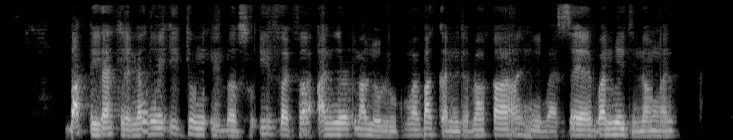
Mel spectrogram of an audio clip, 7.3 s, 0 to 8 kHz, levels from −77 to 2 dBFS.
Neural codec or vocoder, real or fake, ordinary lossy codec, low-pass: codec, 16 kHz in and 24 kHz out, 0.6 kbps, FireRedTTS-2 codec; fake; MP3, 64 kbps; 7.2 kHz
